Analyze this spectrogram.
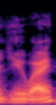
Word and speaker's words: Uwe: It's a Uwe Rosenberg or Uwe, depending on how you would pronounce it.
